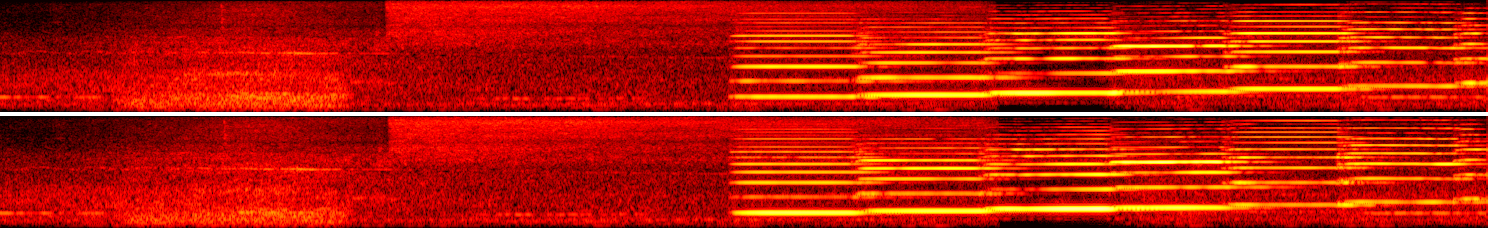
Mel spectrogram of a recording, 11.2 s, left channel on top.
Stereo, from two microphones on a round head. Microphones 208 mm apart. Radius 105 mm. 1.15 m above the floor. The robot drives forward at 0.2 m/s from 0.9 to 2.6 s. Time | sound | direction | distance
5.5 | a violin | 30° right (ahead or behind) | 1.4 m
